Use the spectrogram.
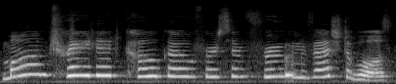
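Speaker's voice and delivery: high, drawn-out mock-tearful report; retold kid's anguished wail; wailing complaint, acted out. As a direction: whine it out to dad in dismay. Acts child wailing news to dad.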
